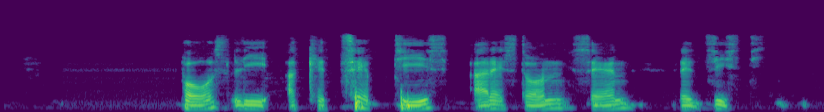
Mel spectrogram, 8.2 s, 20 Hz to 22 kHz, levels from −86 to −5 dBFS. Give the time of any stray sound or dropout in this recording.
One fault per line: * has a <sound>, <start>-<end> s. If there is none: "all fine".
all fine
